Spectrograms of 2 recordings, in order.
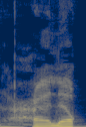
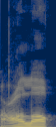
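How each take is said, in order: First: The L sound is thin and light. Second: The L sound is thick and heavy. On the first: The speaker calls it right. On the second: The speaker calls it wrong. "'alaq ini kurang tepat"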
